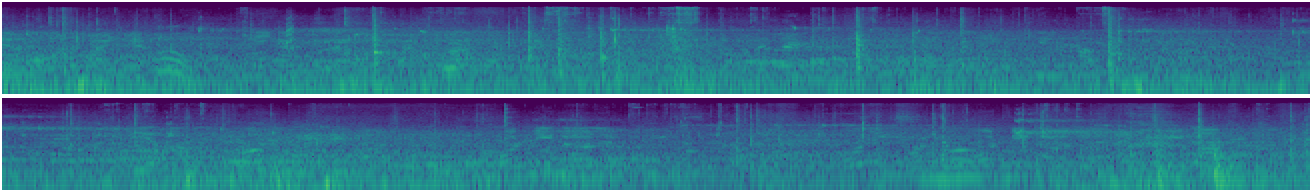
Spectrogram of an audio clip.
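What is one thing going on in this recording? Men talk nearby in a busy, echoing hall.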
